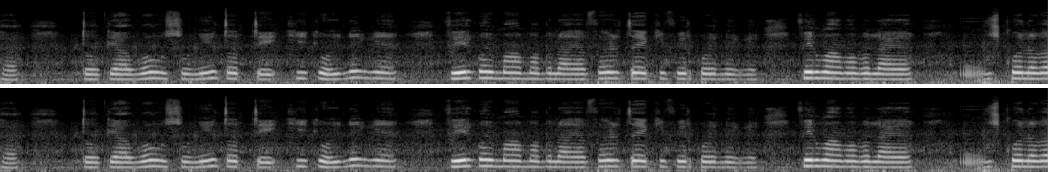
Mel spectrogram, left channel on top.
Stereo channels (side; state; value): both; identical; correlation 1.00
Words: तो क्या हुआ, वो सुनी तो देखी कोई नहीं है। फिर कोई मामा बुलाया, फिर देखी फिर कोई नहीं है। फिर मामा बुलाया, उसको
